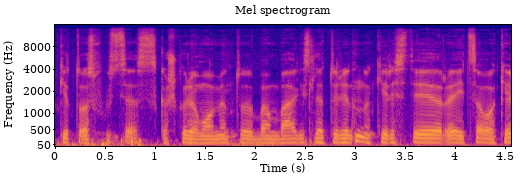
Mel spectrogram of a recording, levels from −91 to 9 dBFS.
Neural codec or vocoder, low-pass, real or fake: none; 14.4 kHz; real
